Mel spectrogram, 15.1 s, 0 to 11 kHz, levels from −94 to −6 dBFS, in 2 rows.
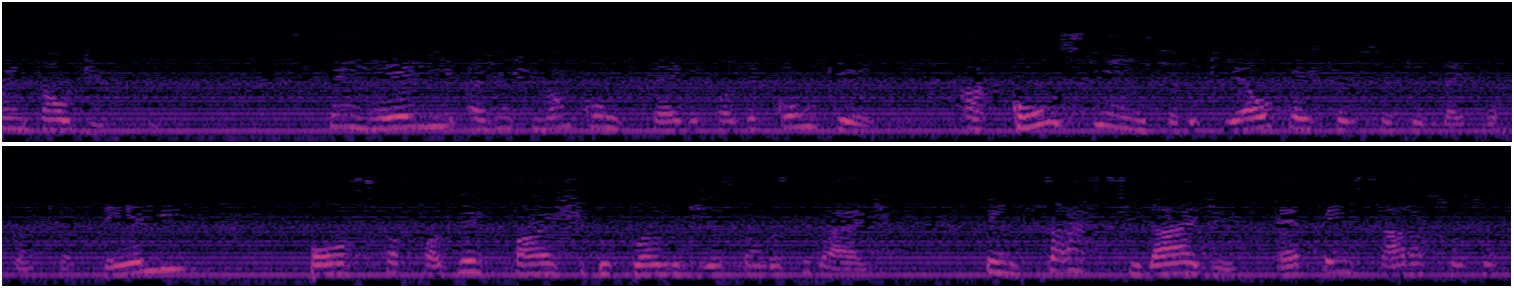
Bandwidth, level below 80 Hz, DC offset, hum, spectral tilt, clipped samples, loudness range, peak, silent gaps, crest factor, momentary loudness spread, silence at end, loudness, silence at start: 5.6 kHz; -90 dBFS; under 0.1%; none; -5.5 dB/octave; under 0.1%; 2 LU; -38 dBFS; none; 18 dB; 11 LU; 0 s; -57 LUFS; 0 s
